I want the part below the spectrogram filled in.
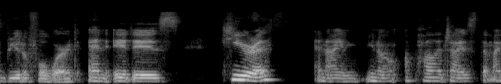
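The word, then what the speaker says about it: hiraeth: think it's a beautiful word, and it is hireth. And apologize that my pronunciation is probably not perfect, but the word is hireth.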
